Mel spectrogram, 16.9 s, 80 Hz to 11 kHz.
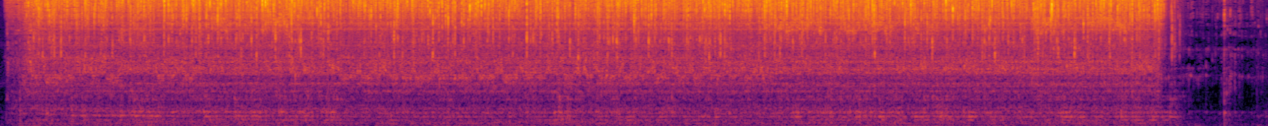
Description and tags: Water Kitchen Sink Running Tap Cold 01
Running water from cold tap into sink. Not filling sink.
Sink, Tap, Kitchen, Running-Water, Household, Water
